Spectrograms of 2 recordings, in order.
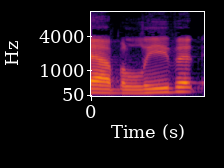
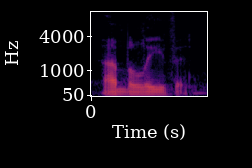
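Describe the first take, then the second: First: Said in the usual way. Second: Quiet, low "I believe it"; soft confession of faith. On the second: Shown as a demonstration. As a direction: say it softly, to yourself. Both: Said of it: "I gotta look at it and say".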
